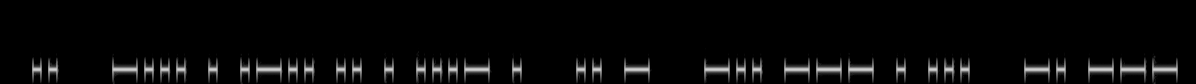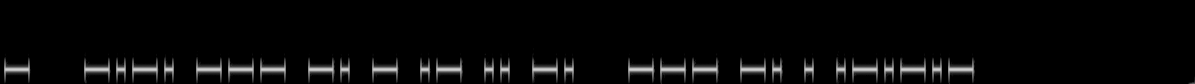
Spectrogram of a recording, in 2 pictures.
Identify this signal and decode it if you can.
Morse code, heard as a keyed tone, about 15 wpm, 700 Hz. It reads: I BELIEVE IT DOES NOT CONTAIN ONE.
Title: Sentences from Top 1000 Words - Review Part 2 - 15wpm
